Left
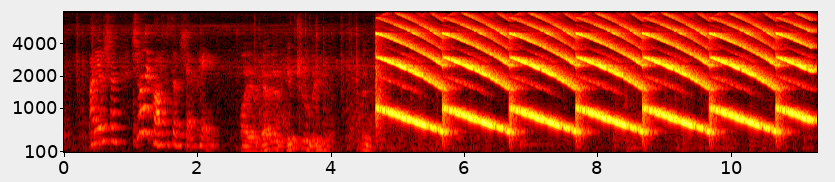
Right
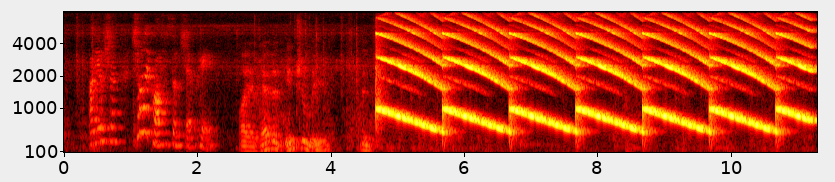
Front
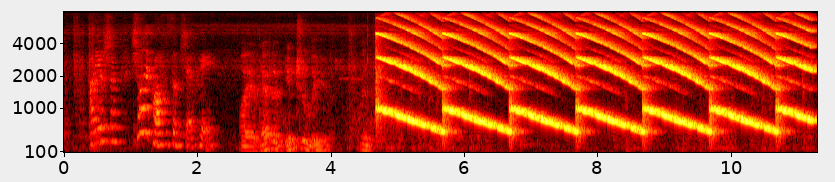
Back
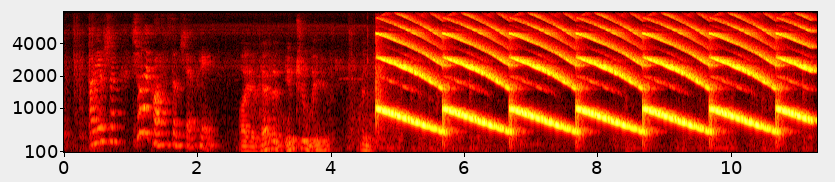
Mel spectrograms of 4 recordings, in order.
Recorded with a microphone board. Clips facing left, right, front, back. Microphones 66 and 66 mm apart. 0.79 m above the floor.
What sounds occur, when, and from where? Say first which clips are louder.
0.4 s a woman speaking: even, back 2 dB; 140° right, 1.6 m; by 2.3 s 35° right, 1.3 m
2.6 s a man speaking: right 3 dB, back 1 dB; 105° right, 1.3 m
4.7 s a fire alarm: right 2 dB, back 3 dB; 145° right, 2 m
